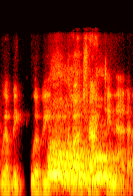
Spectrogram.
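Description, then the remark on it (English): A dog named Baxter barks loudly and excitedly in a rapid burst, overlapping a man's speech, the barking dominating the second half. “Who's that in the background? What's the name that of your dog?”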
